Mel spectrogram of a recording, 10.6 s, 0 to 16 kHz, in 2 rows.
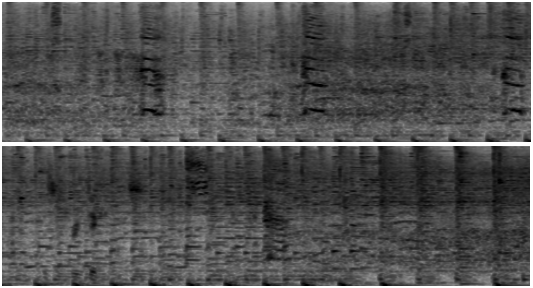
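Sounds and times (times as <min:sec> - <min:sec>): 
large flock of chickens clucking: 0:00.0 - 0:10.5
laughter: 0:00.0 - 0:10.5
higher sharper chicken squawks: 0:00.9 - 0:01.8, 0:02.6 - 0:03.5, 0:04.4 - 0:05.4, 0:07.7 - 0:08.3.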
